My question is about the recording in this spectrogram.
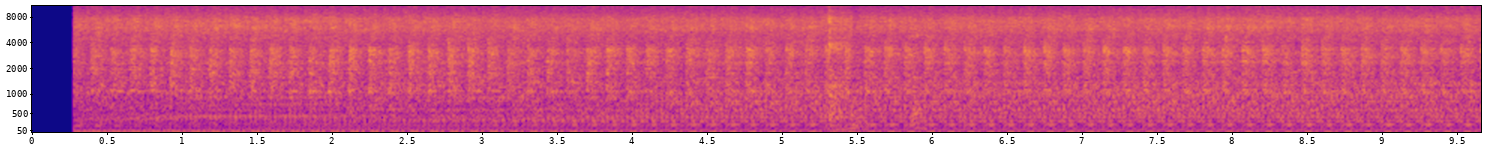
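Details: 1999.5 VW Jetta with ALH diesel idling with a loud, hard, rapid knock and uneven shaking rhythm that just started; cause unknown.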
